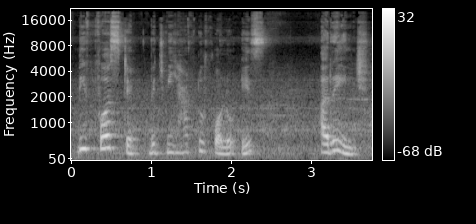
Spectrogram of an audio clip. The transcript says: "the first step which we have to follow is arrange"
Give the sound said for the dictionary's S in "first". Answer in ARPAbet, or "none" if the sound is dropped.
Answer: none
